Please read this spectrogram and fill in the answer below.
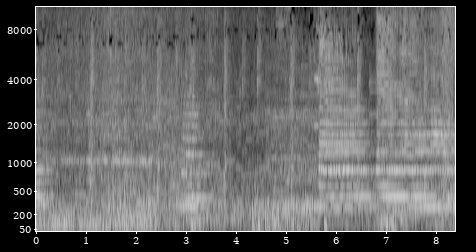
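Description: A passing train rumbles on the track. A diesel locomotive's multi-tone horn gives a short blast about three seconds in, then a long loud blast from near six seconds that breaks off briefly and sounds again.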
